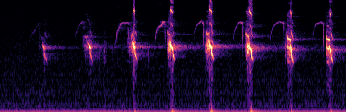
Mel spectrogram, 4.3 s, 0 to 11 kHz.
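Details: Lesser spotted eagle chick calling from its spruce nest in Latvia as a vole is delivered, midday on 2 August 2020, live nest camera; eight loud, piercing high yelps roughly every half second, growing louder, with faint clicks between.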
